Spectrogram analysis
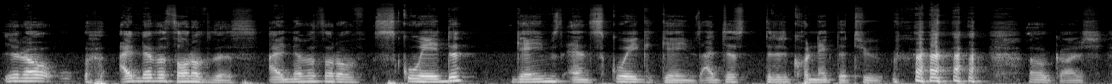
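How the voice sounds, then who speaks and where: A man hosting a reaction video, musing casually and thinking out loud. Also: medium pitch, takes it slowly. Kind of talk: casual commentary.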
